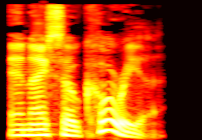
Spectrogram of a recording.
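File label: "anisocoria", British English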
